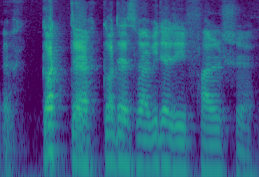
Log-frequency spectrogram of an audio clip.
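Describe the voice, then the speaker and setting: An actor in a German radio play playing a dim, complaining gangster guard with a gruff manner. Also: male voice, mid-range voice, measured pace, bright, forceful tone. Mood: grumbling.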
